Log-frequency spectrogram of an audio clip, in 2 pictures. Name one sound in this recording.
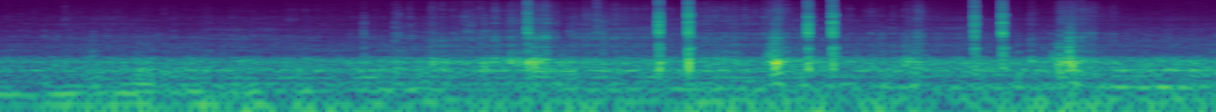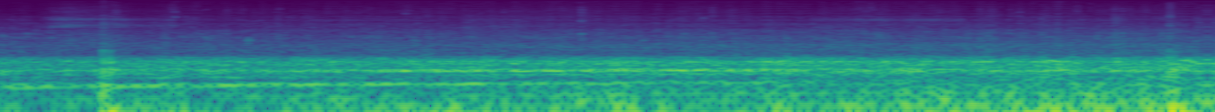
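A car engine hums steadily and grows slightly louder.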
